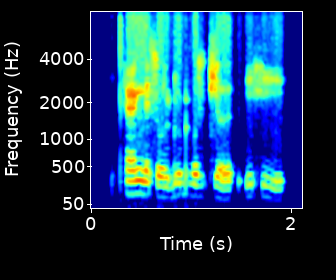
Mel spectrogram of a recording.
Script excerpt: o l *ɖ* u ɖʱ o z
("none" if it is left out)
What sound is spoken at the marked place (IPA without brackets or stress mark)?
ɖ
